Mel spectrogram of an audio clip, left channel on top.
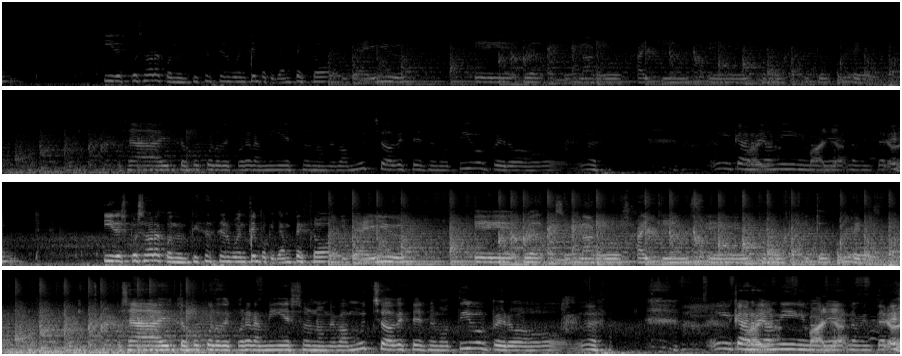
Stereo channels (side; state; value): left; quieter; 22.0 dB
